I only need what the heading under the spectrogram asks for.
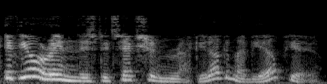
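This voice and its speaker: A middle-aged, working-class British chancer in a radio play. He is cocky and unsentimental, with a husky voice that swings widely in pitch. His talk is clipped and sardonic. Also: wildly swooping pitch, normal speed, full character voice. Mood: sly, scheming. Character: hard, cocky, self-made working-class British man, unsentimental schemer. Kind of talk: radio drama dialogue.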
